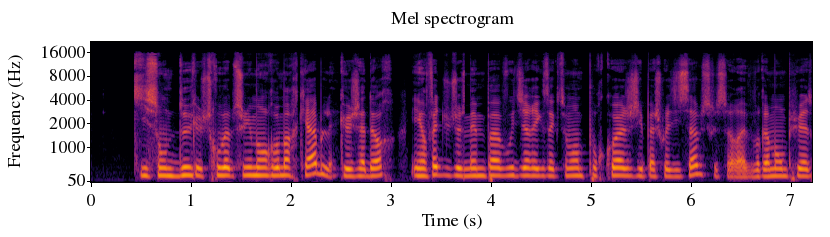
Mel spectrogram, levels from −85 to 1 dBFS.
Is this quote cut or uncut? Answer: cut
